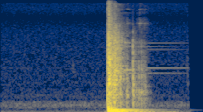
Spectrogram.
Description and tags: I punched my table and made this sample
